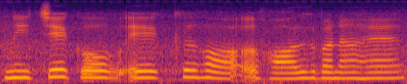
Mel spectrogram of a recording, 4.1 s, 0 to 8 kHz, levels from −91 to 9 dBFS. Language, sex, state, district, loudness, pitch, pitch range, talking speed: Hindi, female, Punjab, Pathankot, -14 LUFS, 220 Hz, 205-235 Hz, 105 wpm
